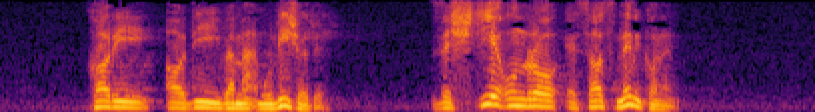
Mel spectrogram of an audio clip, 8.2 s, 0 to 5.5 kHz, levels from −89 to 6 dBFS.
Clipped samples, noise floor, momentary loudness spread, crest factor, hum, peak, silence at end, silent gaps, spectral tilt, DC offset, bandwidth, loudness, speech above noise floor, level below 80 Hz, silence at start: 0.4%; -56 dBFS; 9 LU; 12 dB; none; 0 dBFS; 1.4 s; none; -8.5 dB/octave; under 0.1%; 5.4 kHz; -11 LUFS; 46 dB; -44 dBFS; 0.9 s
